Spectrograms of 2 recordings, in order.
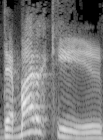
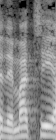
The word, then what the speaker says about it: De Marchi: De Marchi. – Alessandro De Marchi. – Bueno, escrito De Machi, así que yo lo pronuncio como se escribe, De Machi, ahora mismo se llama maglia.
